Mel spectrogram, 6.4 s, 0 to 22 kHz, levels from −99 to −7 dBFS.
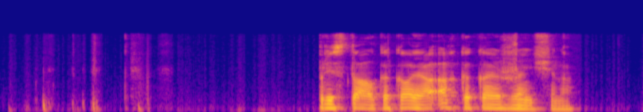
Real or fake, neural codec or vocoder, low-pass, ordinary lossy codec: real; none; 7.2 kHz; none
